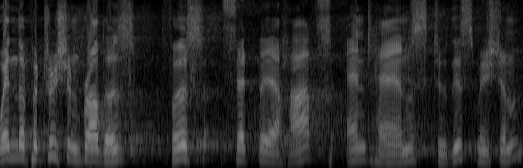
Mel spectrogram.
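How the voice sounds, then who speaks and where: Speaking very slowly with an Australian accent, a man uses ordinary pitch variation. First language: not Tamil. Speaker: chief guest speaker at school celebration. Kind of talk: formal speech. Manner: formal.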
